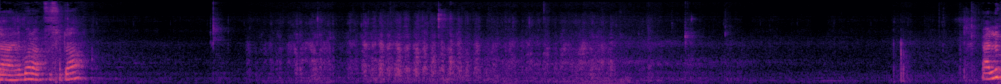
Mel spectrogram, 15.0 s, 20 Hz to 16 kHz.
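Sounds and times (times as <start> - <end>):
wet squelching of stirred slime: 3.1 - 11.4.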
